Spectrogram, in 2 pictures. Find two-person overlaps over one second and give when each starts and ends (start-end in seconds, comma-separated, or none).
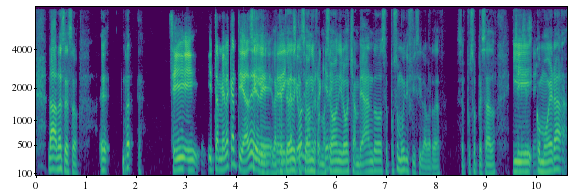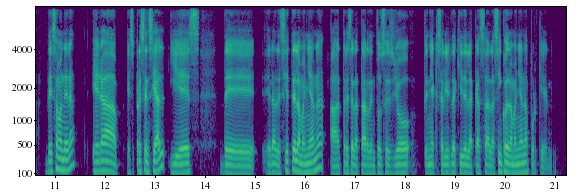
4.3-6.0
